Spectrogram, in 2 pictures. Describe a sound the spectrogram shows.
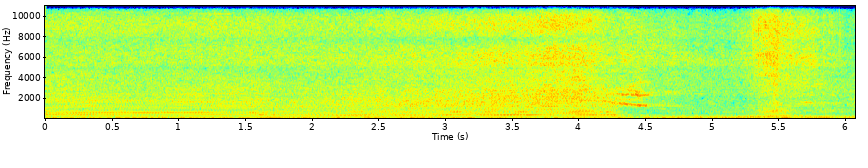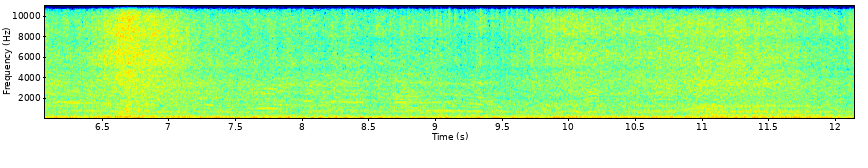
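Car tyres squeal during a smoky burnout.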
